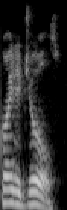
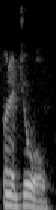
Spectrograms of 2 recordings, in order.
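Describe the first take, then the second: First: The name ends with an added s sound. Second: The name ends without any s sound. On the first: The speaker calls it wrong. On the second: The speaker calls it right. "No S"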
